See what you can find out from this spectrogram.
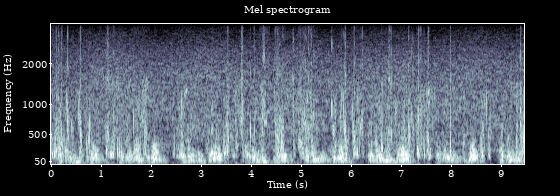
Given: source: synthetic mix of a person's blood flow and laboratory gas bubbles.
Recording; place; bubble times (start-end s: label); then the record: Doppler ultrasound of blood flow; precordium
0.00-0.46 s: bubbles
0.51-0.83 s: bubbles
1.06-1.44 s: bubbles
1.61-1.97 s: bubbles
2.41-2.73 s: bubbles
3.05-3.90 s: bubbles
3.95-4.00 s: bubbles
4.04-4.08 s: bubbles
4.15-4.37 s: bubbles
4.44-4.70 s: bubbles
4.79-5.28 s: bubbles
5.58-5.72 s: bubbles
5.75-5.96 s: bubbles
5.99-6.27 s: bubbles
6.36-6.54 s: bubbles
6.59-7.70 s: bubbles
7.94-8.04 s: bubbles
8.22-8.28 s: bubbles
8.42-8.47 s: bubbles
8.58-8.80 s: bubbles
8.98-9.05 s: bubbles
9.28-9.47 s: bubbles
From the record:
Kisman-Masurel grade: 242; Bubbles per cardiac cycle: several, 3 to 8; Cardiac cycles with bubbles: 100%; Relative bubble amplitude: moderate (0.250 to 0.450); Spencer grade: 3 (all of the cardiac periods contain showers or single bubble signals, but not dominating or overriding the cardiac motion signals); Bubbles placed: anywhere in the cardiac cycle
